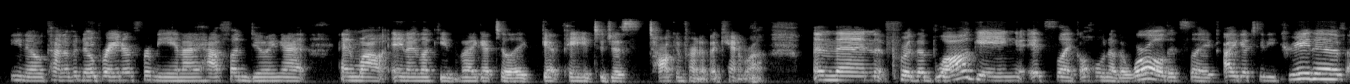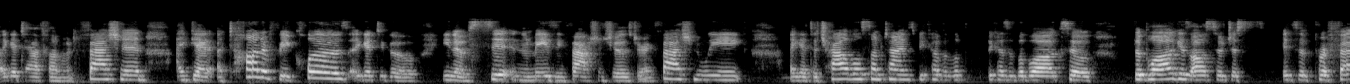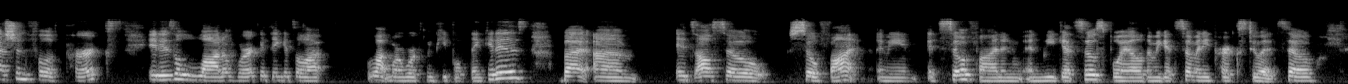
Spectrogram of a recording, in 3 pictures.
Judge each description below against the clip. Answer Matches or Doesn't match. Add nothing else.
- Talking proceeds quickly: Matches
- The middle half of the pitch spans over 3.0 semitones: Matches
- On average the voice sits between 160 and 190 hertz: Matches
